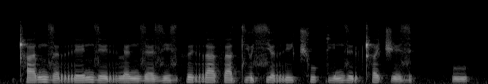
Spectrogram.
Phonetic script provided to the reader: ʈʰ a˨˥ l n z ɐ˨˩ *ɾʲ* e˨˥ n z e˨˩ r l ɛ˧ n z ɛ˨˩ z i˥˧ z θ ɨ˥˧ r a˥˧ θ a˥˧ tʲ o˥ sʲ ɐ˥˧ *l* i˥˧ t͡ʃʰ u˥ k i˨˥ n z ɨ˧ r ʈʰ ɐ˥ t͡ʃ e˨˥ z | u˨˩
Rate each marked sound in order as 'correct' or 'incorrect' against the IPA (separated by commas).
incorrect, incorrect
